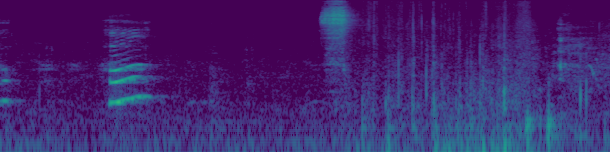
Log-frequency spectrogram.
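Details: West Highland White Terrier named Wolfgang, dreaming of a squirrel while asleep indoors, gives one brief, wavering, whining whimper early on, followed by a soft hiss, rustling and scattered quiet thumps in a small room.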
